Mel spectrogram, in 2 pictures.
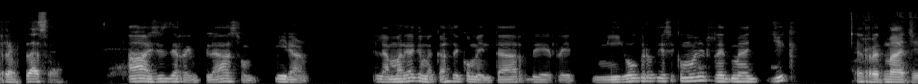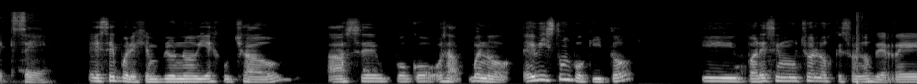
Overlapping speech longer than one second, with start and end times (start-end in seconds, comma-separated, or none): none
